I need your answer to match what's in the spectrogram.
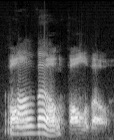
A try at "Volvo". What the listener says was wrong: Volvo. Not Valvo. Volvo. You're sounding an A.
